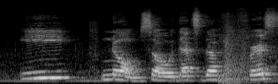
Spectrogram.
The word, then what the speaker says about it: inom: What is the first syllable of the word inom? It's just one letter, right? The letter I. E-nom.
